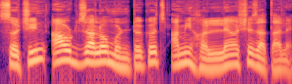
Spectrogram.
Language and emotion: Goan Konkani, neutral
